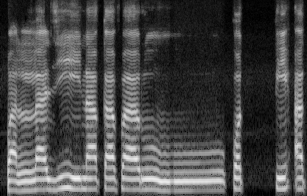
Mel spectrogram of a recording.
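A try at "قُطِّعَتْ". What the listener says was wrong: Kofnya itu dhammah. Qutti'at. Tadi kesalahannya Pak Haji baca T-nya itu panjang.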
